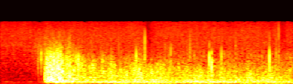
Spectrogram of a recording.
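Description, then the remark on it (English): A sudden loud crack of thunder bursts in, then rolls into a long, sustained rumble beneath steady storm noise and wind, with no voices present. “As I came closer, collar turned up against the storm.”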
